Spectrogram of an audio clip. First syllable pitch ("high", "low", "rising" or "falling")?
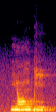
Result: high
